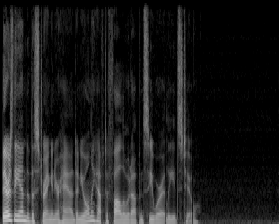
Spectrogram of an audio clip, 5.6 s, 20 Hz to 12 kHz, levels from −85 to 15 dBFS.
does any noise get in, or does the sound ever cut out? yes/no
no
